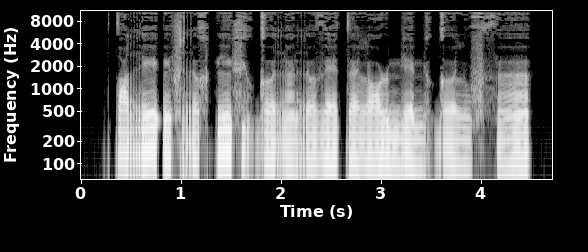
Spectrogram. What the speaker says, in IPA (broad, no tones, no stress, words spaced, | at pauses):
t̪ɑreʔẽf rɤxpʲẽfʲu ɡɤrɐ̃ rɤðɛt̪ɜ lɔɹ mʲɛmʲɔ ɡɤluf θɐ̃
